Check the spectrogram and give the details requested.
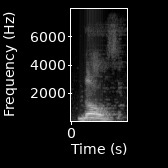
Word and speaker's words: nose: 끝에 소리 안 나는 E가 얘한테 찾아가서 네 이름 뭐냐고 물어봤더니 내 이름은 뭐다? O다. Nose. 오케이.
